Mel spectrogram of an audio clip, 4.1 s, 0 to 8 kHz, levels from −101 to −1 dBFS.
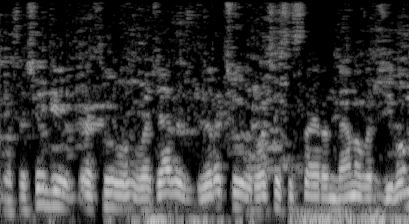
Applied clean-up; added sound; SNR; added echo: classical method Wiener filter.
